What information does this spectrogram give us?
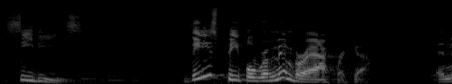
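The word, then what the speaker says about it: Siddis: Not like CD, it's spelled S-I-D-D-I-S, CDs.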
